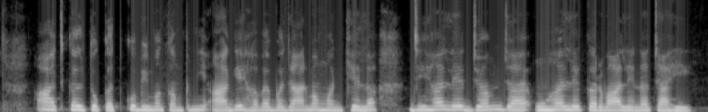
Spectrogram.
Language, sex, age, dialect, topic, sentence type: Chhattisgarhi, female, 51-55, Western/Budati/Khatahi, banking, statement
